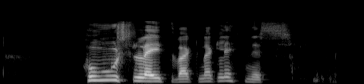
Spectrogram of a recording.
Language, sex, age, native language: Icelandic, male, 20-29, Icelandic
